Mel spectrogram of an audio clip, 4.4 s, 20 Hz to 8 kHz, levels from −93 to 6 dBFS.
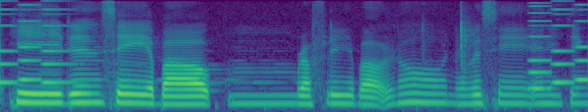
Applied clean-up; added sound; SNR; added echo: none; Ringtone; 10 dB; none.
